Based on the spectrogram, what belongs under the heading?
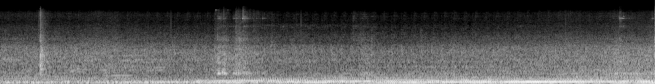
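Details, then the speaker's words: Yamaha MX King 150cc after engine teardown repair for rough engine noise, radiator refilled: steady low idle thrum, even beat, no knocking or rattle; now smooth, no longer problematic. "Jadi bisa kalian nilai sendiri untuk suara mesin dan disini sudah halus tidak ada bermasalah lagi"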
